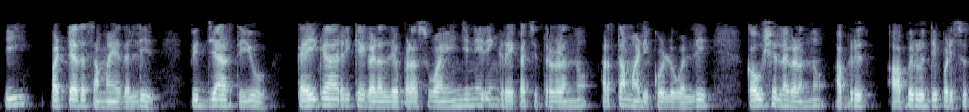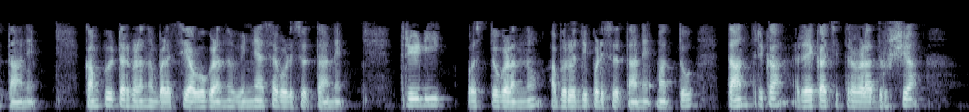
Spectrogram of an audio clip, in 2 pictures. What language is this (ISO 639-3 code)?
guj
